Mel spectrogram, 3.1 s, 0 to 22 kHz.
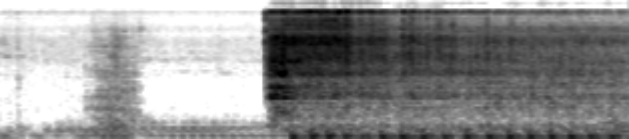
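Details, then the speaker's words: Motorcycle after cleaning loose electrical connections and adding a 3300 µF 50 V capacitor: starter spins in quickly and cranks briskly at about three beats per second, voltage holding around 11 V; light, healthy cranking. "Oke ini sudah termasuk bagus 11 pol dan starternya enteng"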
